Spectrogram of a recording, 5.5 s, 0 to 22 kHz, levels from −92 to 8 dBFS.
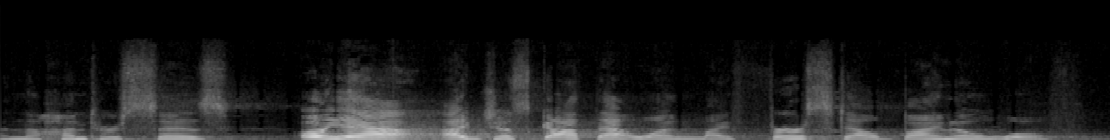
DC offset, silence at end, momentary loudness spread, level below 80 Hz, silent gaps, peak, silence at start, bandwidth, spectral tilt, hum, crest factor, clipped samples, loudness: under 0.1%; 0.3 s; 17 LU; -64 dBFS; none; -6 dBFS; 0 s; 13 kHz; -5 dB/octave; none; 20 dB; under 0.1%; -26 LUFS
